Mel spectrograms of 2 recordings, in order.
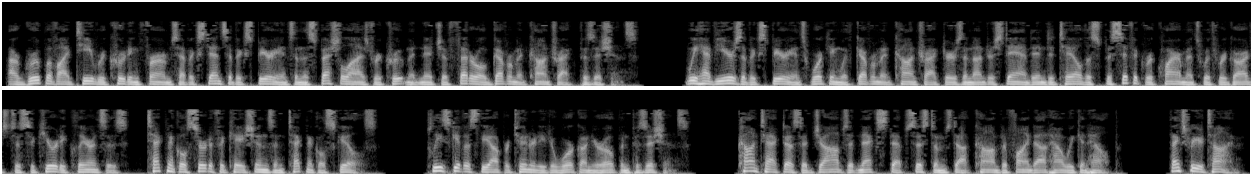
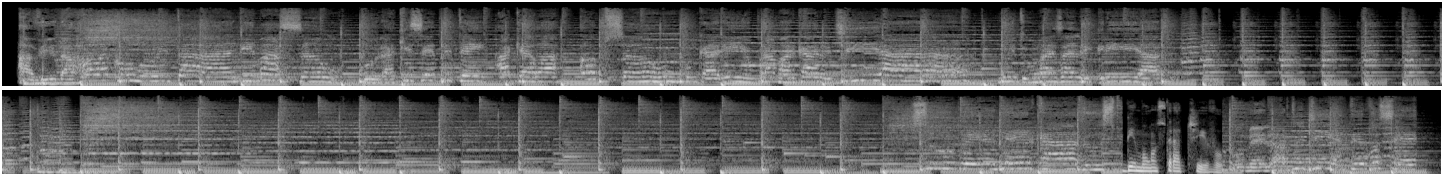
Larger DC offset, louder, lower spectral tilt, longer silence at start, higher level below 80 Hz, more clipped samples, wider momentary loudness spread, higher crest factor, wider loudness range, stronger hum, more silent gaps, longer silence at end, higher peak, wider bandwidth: first, 1% vs under 0.1%; about the same, -17 LUFS vs -18 LUFS; first, -5.5 dB/octave vs -4 dB/octave; second, 0 s vs 0.15 s; second, -36 dBFS vs -28 dBFS; neither; about the same, 5 LU vs 6 LU; about the same, 14 dB vs 16 dB; second, 2 LU vs 5 LU; neither; first, 6.43-6.79 s, 16.34-16.69 s, 19.44-19.80 s, 23.76-24.11 s vs none; about the same, 0.1 s vs 0.05 s; about the same, -2 dBFS vs -2 dBFS; second, 8.8 kHz vs 17 kHz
